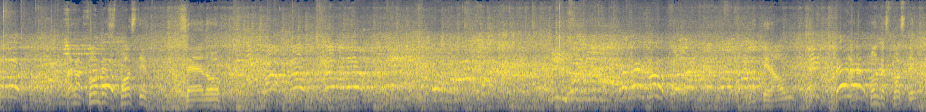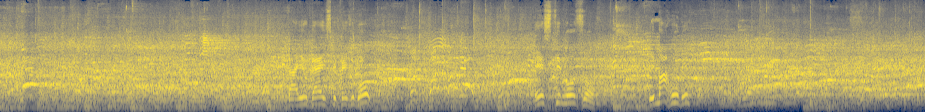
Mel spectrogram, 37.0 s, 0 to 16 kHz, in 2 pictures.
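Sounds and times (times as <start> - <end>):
voices of players and spectators: 0.0 - 37.0.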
